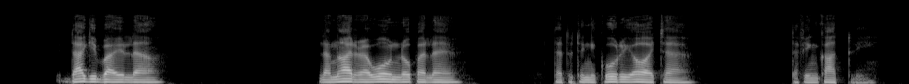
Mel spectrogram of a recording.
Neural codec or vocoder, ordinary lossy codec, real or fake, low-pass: codec, 24 kHz, 0.9 kbps, WavTokenizer, small release; none; fake; 10.8 kHz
